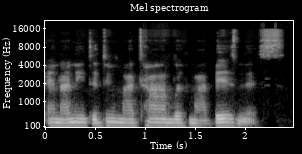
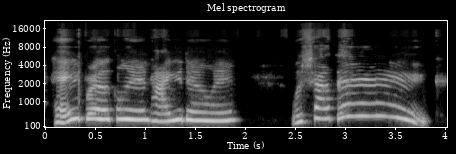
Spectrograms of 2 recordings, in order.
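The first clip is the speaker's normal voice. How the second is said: excited greeting; slower than usual. Real, not acted. Greeting a viewer by name.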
